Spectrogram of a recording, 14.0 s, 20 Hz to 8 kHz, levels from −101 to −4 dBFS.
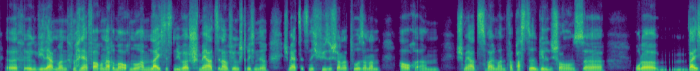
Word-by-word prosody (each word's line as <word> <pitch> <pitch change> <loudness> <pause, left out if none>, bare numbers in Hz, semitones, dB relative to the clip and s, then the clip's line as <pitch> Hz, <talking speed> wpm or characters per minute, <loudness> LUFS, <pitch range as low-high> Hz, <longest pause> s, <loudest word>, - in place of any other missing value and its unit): äh, 80 -1 +2
irgendwie 90 -1 -1
lernt 85 +2 +5
man 80 -1 -1
meiner - - +1
Erfahrung 80 +2 +2
nach 80 0 +3
immer - - +1
auch - - +3
nur 85 -1 0
am 80 +2 -2
leichtesten - - +2
über 80 - +2
Schmerz 80 +3 +2
in - - -3
Anführungsstrichen, 90 0 -1
ne? 75 +5 -3 0.3
Schmerz - - 0
jetzt - - -8
nicht 85 -1 -4
physischer 80 -4 -2
Natur, 75 +2 -2
sondern 75 -2 -3 0.4
auch, 70 +2 0 0.2
ähm, 65 -2 -13 0.3
Schmerz, 75 -1 -1
weil 70 0 +1
man 70 -1 -5
verpasste 75 +3 0
Gel - - -2
Chance, 70 -1 -2
äh, 70 -1 0 0.6
oder 80 0 +4 0.6
weiß 80 -1 +7
80 Hz, 145 wpm, -24 LUFS, 75-85 Hz, 0.6 s, weiß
